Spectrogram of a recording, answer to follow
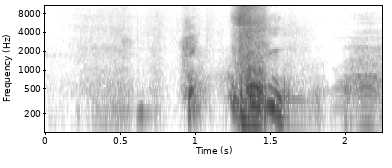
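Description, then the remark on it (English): A single loud sneeze with a sharp explosive burst, preceded by a brief sharp inhale and followed by some faint voiced murmuring. “Bless you.”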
